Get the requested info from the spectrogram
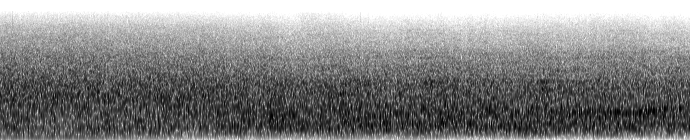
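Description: New York City subway N train standing at the platform with a steady hum and rumble, then starting to pull out, with a rising motor whine near the end as it accelerates.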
